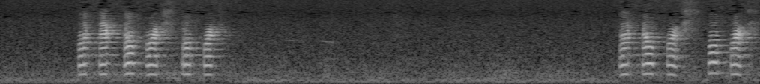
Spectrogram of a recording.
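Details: A male pet kakariki in his cage talks in two quick bursts of five or six nasal, speech-like syllables, with about three seconds between them, in a quiet room.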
